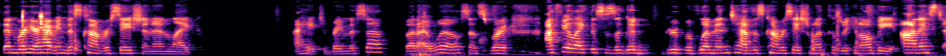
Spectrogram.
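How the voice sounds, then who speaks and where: A woman's voice: lowish voice, sharp tone, poor audio. A woman co-hosting a podcast, talking things through casually and thoughtfully, searching for her words. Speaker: podcast co-host. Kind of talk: casual chat.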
